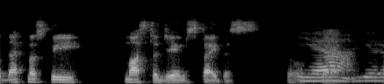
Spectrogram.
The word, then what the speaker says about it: Titus: true Titus Master James Titus is another sincere Titus Titus Titus is the way pronounced yeah Master James tius so if you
